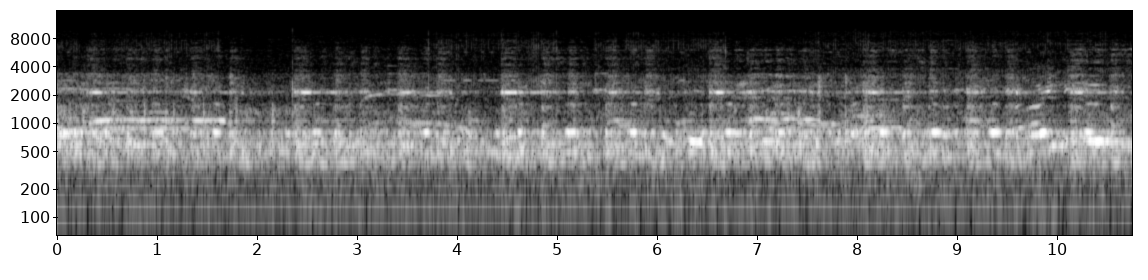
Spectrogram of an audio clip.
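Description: Television programme sound played through the set's small speaker: a voice over background music, with little bass.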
